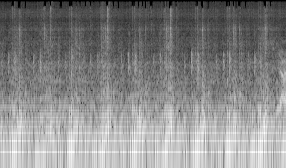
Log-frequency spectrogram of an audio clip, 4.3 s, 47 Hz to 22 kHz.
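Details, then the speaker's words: Cold start at 64°F on a Wacker Neuson 803 (Cat 300.9) mini excavator diesel bought as-is: chugs with an uneven, lumpy beat of about two pulses a second, running rough; owner suspects a bad cylinder or bad glow plugs. "thinking that's probably going to be a bad cylinder. or a bad glow plug."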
